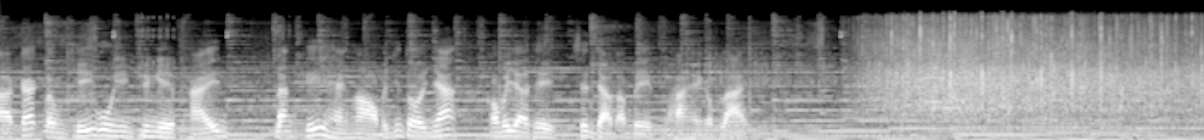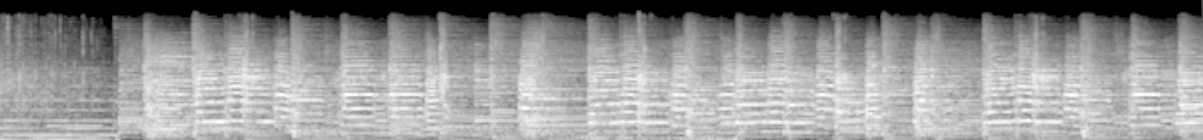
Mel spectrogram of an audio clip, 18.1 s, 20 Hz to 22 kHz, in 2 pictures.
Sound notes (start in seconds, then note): 6.3 applause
